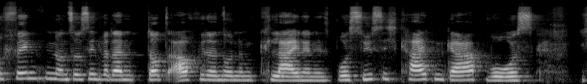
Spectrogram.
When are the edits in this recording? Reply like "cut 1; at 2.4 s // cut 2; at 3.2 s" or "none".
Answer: cut 1; at 2.2 s // cut 2; at 3.3 s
